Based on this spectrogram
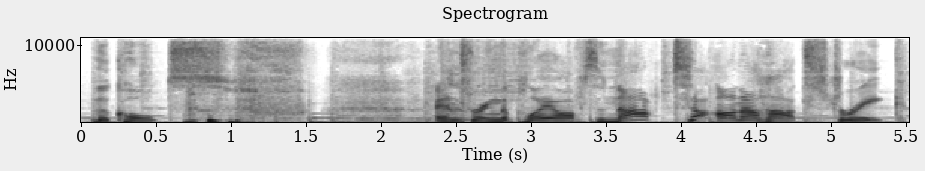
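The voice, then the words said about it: Newscaster voice. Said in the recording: “newscaster voice”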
